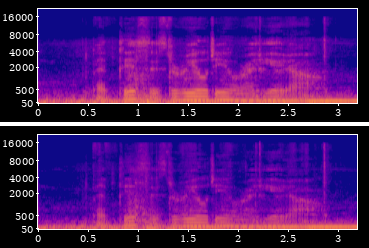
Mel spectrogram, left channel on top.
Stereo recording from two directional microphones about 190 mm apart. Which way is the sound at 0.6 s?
5° left (ahead or behind).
